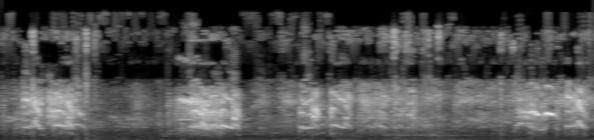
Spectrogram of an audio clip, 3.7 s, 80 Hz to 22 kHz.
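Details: Baby lovebirds on 11 January 2025 give a continuous rasping, high-pitched chatter of overlapping buzzy squeaks, loudest in bursts around one second and near the end.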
